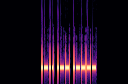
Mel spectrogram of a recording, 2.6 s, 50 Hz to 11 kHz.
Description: Morse code, heard as a keyed tone, about 46 wpm, 700 Hz. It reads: LW1
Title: Callsign Prefixes for Top 50 DXCC - 45wpm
